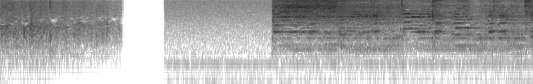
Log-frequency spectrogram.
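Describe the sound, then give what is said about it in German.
Applause cuts out briefly, then a steady electronic tone begins and a mobile phone ringtone plays loudly over renewed crowd noise. “Oh, mein Handy!”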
